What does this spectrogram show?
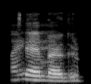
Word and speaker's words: Spanberger: the governor, the new governor, um Abigail uh Spanberger, is that how you say her name? Signed Yes. Spanberger.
